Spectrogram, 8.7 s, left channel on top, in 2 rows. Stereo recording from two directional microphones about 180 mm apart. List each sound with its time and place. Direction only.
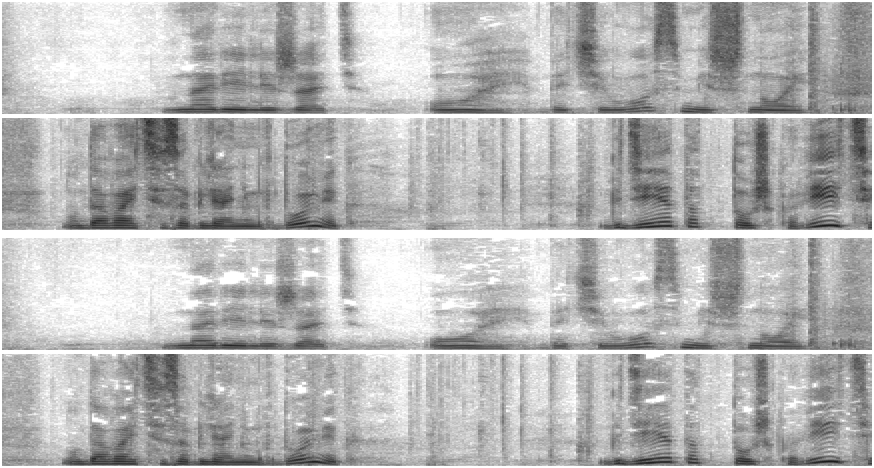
0.9 s a man's voice: 10° left (ahead or behind)
4.9 s speech: 20° right (ahead or behind)
7.3 s speech: 15° right (ahead or behind)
